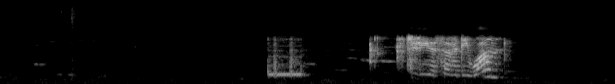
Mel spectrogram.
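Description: A phone call heard through a smartphone's loudspeaker, thin and tinny as a phone line is. After a quiet stretch, a short beep or tone sounds about two and a half seconds in. About a second later a voice comes on the line and speaks for over a second.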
